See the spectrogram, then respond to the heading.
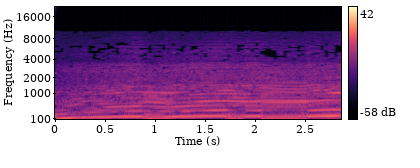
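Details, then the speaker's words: Engine revs out high and steady right after starting instead of dropping to idle, with smoke; throttle cable very gunky and sticking, seemed freed up afterward. Car previously a no-start. "you could hear it was really revving out high rep and it's because the throttle cable is really gunky but it seems like it's freed up now"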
